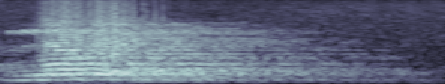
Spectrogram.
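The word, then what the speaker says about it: نمر: Namir. Namir. We pronounce it in Arabic namir.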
